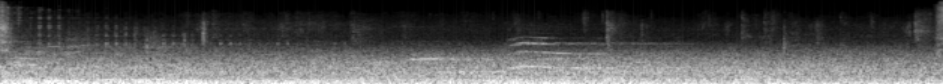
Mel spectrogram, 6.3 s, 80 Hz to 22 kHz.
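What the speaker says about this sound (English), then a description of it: "Do you see it? The cat?" A cat in Cyberpunk 2077 meows a few short times, faint over steady loud city ambience with a low rumble of traffic in Night City.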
